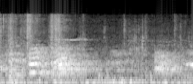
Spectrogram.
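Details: Alaskan Malamute named Sherpa greeting its owner on return from a trip by aeroplane. Two bursts of wavering, moaning whine, one near the start and one toward the end, over a soft muffled background.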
